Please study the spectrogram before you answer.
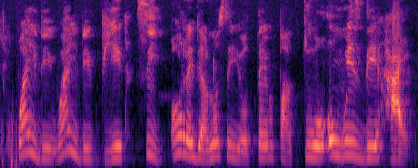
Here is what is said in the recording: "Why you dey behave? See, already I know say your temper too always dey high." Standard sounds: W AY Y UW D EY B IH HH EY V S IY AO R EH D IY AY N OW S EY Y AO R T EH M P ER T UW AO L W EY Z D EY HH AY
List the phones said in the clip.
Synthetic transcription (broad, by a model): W AY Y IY D EY B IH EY S IY AO R EH D IY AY N OW S EY Y AO T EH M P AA T UW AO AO W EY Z D EY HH AY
